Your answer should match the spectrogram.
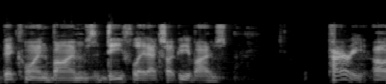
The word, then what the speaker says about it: Perry: Perry. Oh, it's pronounced Pari or Perry.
